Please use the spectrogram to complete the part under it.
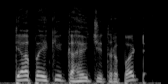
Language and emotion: Marathi, neutral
